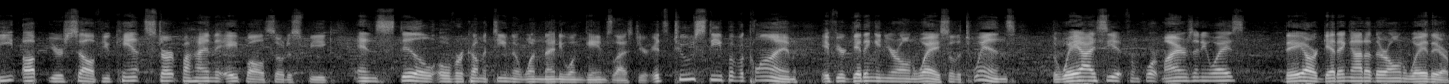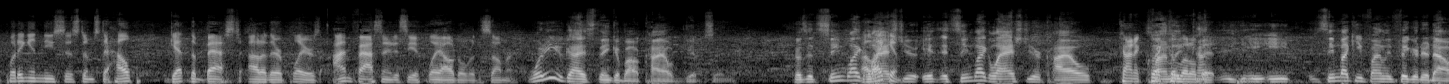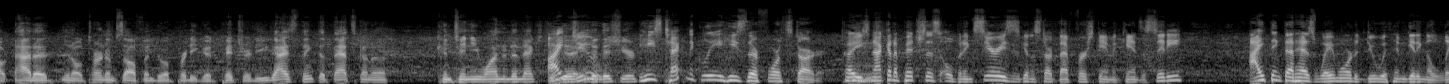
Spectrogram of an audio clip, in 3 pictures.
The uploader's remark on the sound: LIVE from Kieran's Irish Pub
